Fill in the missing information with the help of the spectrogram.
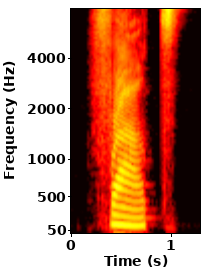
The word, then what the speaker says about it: frauds: 哦，有很多技巧啊，如果愿意学的话啊，fro 啊前面念 fro，这个 o a u 啊破音的时候我们念 o o o，那 d s 记得我这边拿旁边一点 z。 Frauds, frauds, frauds，注意老师怎么念？Frauds, frauds, frauds。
